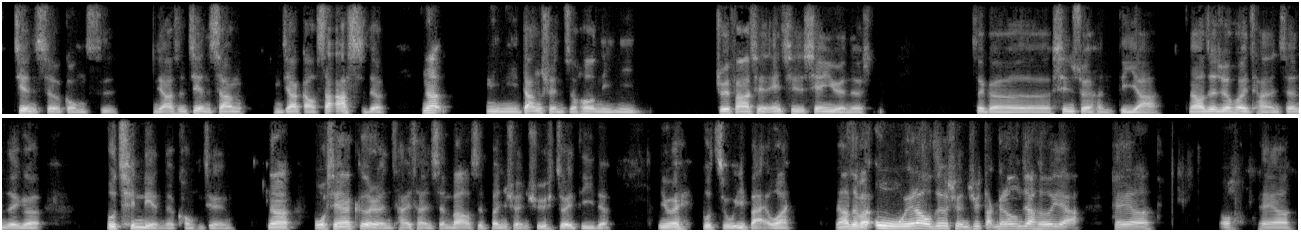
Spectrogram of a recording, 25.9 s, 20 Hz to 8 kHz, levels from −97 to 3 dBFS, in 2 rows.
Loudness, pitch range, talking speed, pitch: -19 LUFS, 100-135 Hz, 250 characters per minute, 115 Hz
